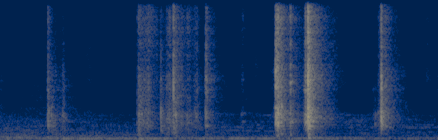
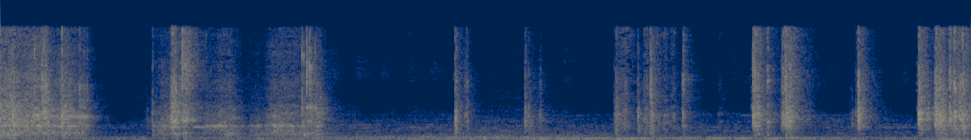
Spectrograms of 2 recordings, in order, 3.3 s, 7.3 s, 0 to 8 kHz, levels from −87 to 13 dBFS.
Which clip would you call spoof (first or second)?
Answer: first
